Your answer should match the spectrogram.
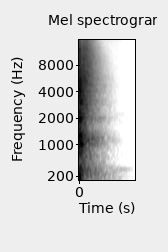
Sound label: METAL RIM, RIM SHOT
